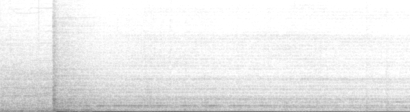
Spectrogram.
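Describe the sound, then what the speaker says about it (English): A sharp clunk gives way to heavy, continuous low rumbling, like a train carriage lurching and then rolling on with a deep, steady drone. "the train took a jolting shake"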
